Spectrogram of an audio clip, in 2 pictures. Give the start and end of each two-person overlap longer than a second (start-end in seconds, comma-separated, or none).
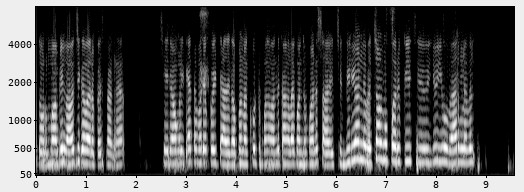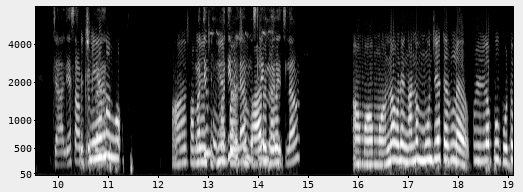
12.8-14.5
